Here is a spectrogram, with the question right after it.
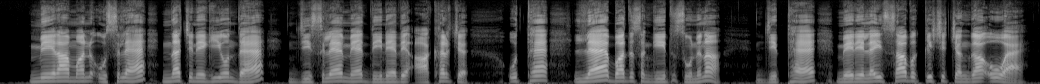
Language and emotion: Dogri, happy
